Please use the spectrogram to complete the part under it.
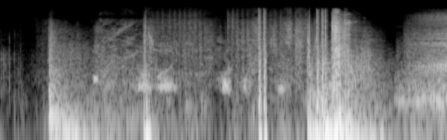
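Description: A submachine gun fires in bursts.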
